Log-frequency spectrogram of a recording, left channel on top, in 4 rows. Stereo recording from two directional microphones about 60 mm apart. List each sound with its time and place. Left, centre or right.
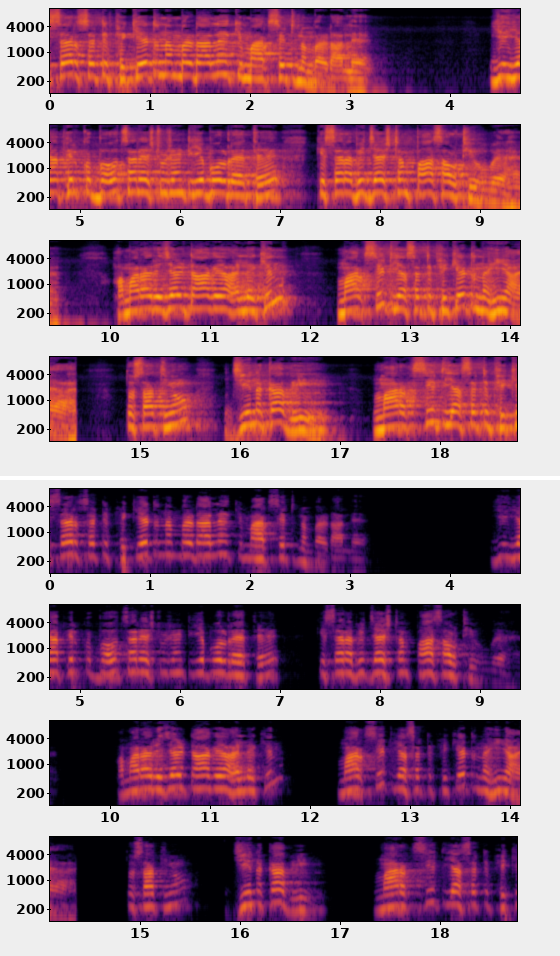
0.1 s a man's voice: left
4.4 s a man's voice: left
